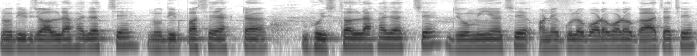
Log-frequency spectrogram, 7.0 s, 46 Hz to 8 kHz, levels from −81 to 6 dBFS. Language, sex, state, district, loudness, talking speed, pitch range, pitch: Bengali, male, West Bengal, Malda, -17 LUFS, 155 wpm, 110-120 Hz, 115 Hz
